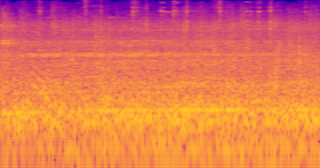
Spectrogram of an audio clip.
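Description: Armoured police vehicle's engine running with a steady whine.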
